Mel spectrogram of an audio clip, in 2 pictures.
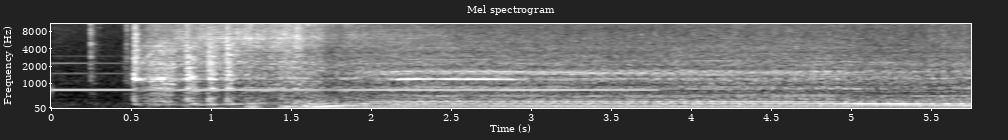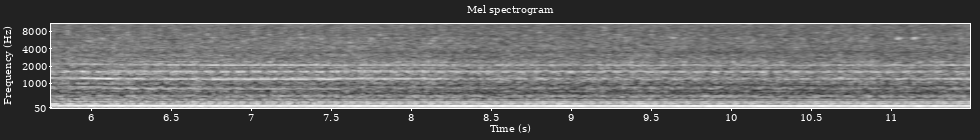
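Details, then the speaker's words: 2004 Ford Mustang V6 3.9L, about 165,000 miles, after repair of a P0303 cylinder 3 misfire caused by a heat-damaged plug wire near the header: cranks, catches quickly, settles into a smooth, even idle; check engine light gone. "finally I reconnect the negative cable and started the car [Applause] service engine light is gone and the engine runs fine"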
